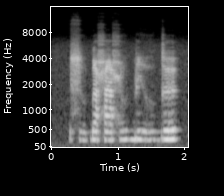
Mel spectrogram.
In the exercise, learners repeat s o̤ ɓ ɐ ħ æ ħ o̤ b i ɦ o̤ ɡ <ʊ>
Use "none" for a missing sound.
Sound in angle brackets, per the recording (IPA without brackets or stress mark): ɵ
